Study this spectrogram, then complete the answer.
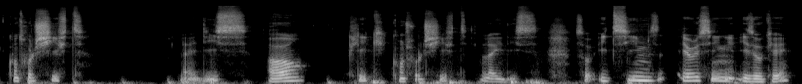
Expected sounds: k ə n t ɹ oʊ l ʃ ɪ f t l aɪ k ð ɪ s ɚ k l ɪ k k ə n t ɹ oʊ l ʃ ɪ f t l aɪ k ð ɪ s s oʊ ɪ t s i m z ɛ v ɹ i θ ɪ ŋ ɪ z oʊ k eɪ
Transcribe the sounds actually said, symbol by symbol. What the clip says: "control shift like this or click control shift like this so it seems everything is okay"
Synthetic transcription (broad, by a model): k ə t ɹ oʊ l ʃ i f t l aɪ k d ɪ s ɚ k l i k k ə t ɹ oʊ l ʃ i f t l aɪ k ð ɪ s s oʊ ɪ t s i m z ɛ v ɹ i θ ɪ ŋ ɪ z oʊ k eɪ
